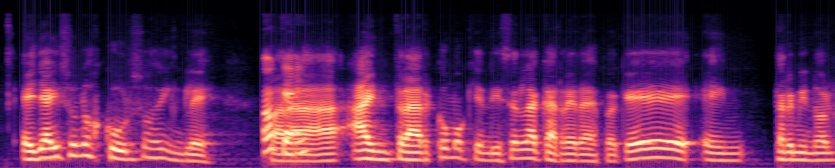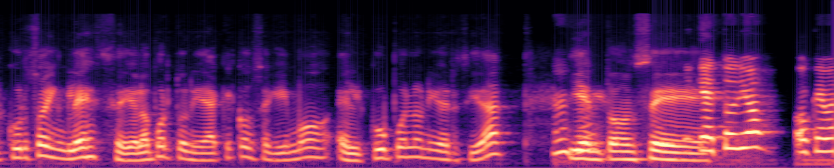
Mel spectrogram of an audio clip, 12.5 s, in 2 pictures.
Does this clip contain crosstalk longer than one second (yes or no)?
no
